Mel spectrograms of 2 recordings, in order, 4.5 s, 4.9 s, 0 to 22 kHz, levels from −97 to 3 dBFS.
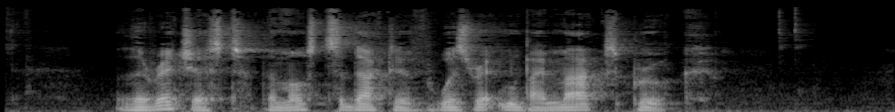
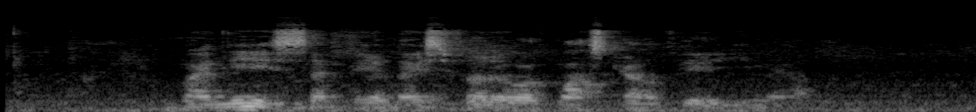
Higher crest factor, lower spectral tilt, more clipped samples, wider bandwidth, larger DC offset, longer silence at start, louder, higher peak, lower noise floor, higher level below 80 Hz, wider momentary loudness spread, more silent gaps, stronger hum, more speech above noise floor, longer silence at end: about the same, 20 dB vs 20 dB; about the same, -4.5 dB/octave vs -4 dB/octave; neither; first, 16 kHz vs 9.6 kHz; neither; first, 0.6 s vs 0.05 s; first, -34 LUFS vs -40 LUFS; first, -16 dBFS vs -24 dBFS; about the same, -66 dBFS vs -64 dBFS; first, -54 dBFS vs -62 dBFS; second, 7 LU vs 20 LU; neither; neither; first, 32 dB vs 23 dB; first, 0.9 s vs 0 s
